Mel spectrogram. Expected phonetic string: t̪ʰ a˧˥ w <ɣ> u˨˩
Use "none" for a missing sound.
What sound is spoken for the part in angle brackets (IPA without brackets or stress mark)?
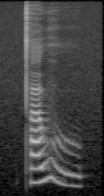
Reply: ɣ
